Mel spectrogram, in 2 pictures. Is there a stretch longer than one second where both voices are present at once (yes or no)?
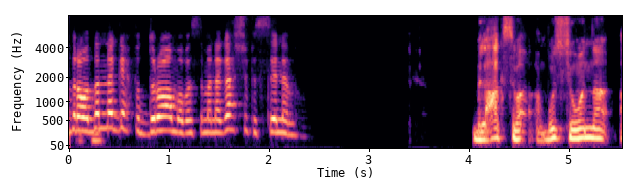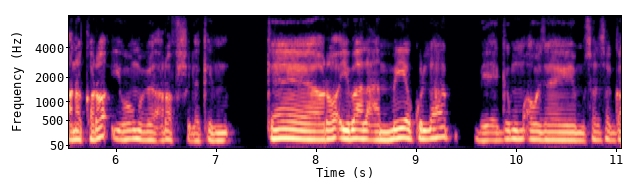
no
